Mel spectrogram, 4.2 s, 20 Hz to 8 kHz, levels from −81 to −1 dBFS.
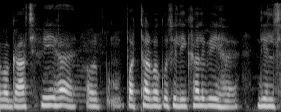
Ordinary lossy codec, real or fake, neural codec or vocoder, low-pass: none; real; none; 7.2 kHz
